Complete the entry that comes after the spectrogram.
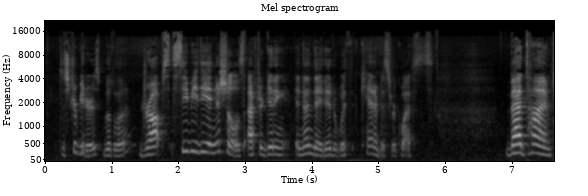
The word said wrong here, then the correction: inundated: I think you put the emphasis on the wrong syllable. – Did I? Oops. How do you say it? How do you say it? – Inundated. – Inundated. Inundated.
